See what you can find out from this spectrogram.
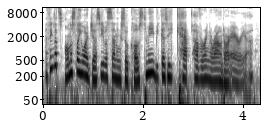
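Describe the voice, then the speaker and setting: A woman voicing a prim, expressive college student, articulate and easily exasperated, in an audiobook. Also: fairly low pitch, fast talker, natural voice. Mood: indignant.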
